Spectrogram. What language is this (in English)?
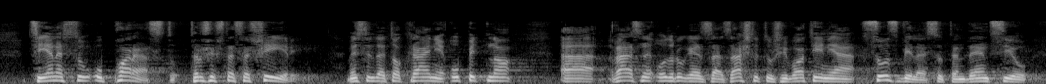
Croatian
